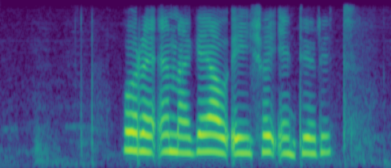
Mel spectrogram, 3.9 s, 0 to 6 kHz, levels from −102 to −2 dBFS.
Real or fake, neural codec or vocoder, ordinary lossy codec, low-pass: real; none; none; 5.4 kHz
